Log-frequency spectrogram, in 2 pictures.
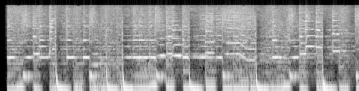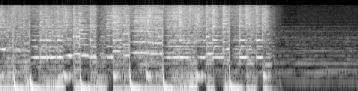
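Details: Loud electronic dance music with heavy pounding beats and synth lines, fading to a quiet low hum near the end; no animal voice is heard.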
